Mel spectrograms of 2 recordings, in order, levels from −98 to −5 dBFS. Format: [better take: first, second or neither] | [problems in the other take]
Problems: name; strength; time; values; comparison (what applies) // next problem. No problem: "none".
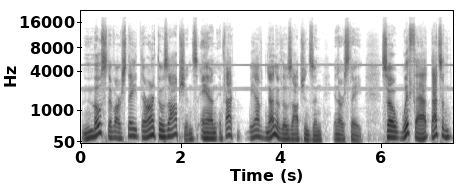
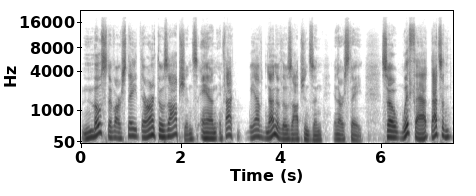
second | high-pitched whine; faint; throughout; 5 kHz, 25 dB below the speech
